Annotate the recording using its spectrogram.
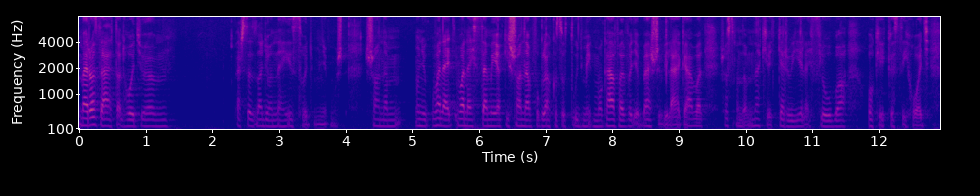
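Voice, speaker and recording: Her voice is fairly low-pitched for a woman, with vocal fry. She talks at a very fast pace with fairly even intonation. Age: 20s. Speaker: spiritual energy teacher; podcast guest. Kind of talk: casual chat. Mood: warm, smiling. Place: studio. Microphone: studio mic.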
